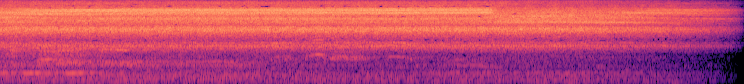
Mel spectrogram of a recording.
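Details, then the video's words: High, steady shrilling of summer cicadas that softens partway through and fades out at the close, with faint chirps and a soft low note in the background. "Cicadas: the sound of summer"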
